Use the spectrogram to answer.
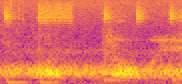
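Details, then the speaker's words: Early pregnancy, first pregnancy after a miscarriage: short clip of rapid whooshing pulses through a Doppler, the fetal heartbeat. "so here's the clip of the heartbeat though it's short but"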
